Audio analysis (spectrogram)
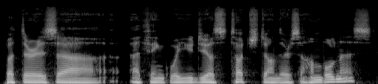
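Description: A man interviewing a guest, asking long, halting questions. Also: low-pitched, steady tone, a little mellow, no echo, studio quality.

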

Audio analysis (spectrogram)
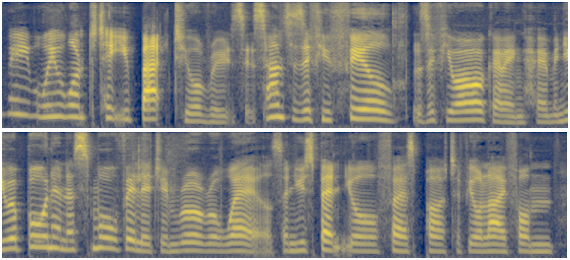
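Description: A woman's voice: medium pitch, normal speed, hardly any pauses, fairly bright tone, clean tone, no echo, studio quality. A woman hosting an interview, putting direct, probing questions to her guest. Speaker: interview host.

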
